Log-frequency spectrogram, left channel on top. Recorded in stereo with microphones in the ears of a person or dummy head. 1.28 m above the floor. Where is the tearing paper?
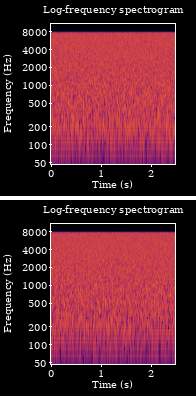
No tearing paper in this recording.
